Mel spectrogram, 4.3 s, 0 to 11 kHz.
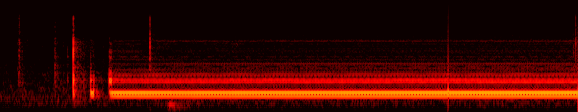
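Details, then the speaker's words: Western Electric Model 500 extension desk telephone after bell circuit repair, new handset and line cords, and network and hook switch checked: clicks, then clean steady two-note dial tone without wavering or crackle before tone-dialing a time-and-temperature number. "And we'll go ahead and use a tone dialer to dial that number. We'll go ahead and give you some dial tone."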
